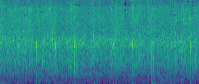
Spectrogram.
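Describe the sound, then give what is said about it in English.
A crowd claps steadily throughout, a dense, fairly loud patter of many hands with a few sharper individual claps standing out. No one speaks. “Tumultuous applause.”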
